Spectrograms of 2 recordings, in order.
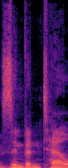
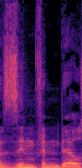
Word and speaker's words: Zinfandel: Zinfandel and sometimes yeah sometimes I'll say it weird like zinventel or something but it's Zinfandel okay did you ask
